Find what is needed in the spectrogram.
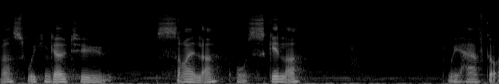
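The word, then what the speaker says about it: Scylla: the sound destination reached Sila okay that's good to know that's how you pronounce it Cilla as in Silla black it is quite black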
